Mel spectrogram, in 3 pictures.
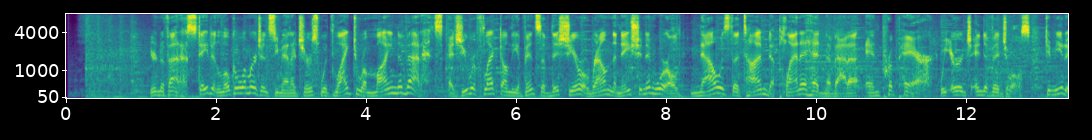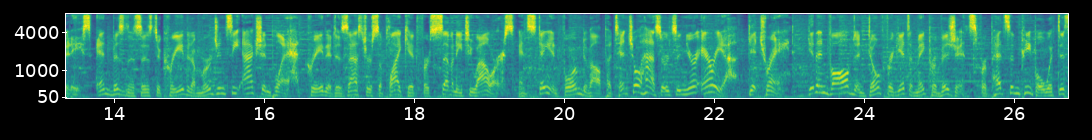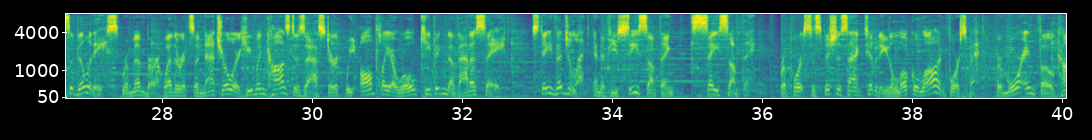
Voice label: December English Radio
